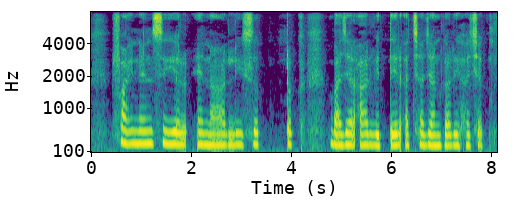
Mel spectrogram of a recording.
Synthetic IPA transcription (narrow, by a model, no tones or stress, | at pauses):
pʰajnansijəl | enaɾlisək | ʈəkbad͡ʒaɾaɾʋit̪ːeɾətːʃʰad͡ʒankaɾihət͡ʃʰək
